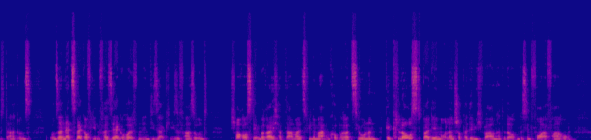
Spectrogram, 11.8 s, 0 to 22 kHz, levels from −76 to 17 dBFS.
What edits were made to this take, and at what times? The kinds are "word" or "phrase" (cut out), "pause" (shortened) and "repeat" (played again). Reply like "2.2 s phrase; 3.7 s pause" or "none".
4.7 s word; 7.6 s pause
